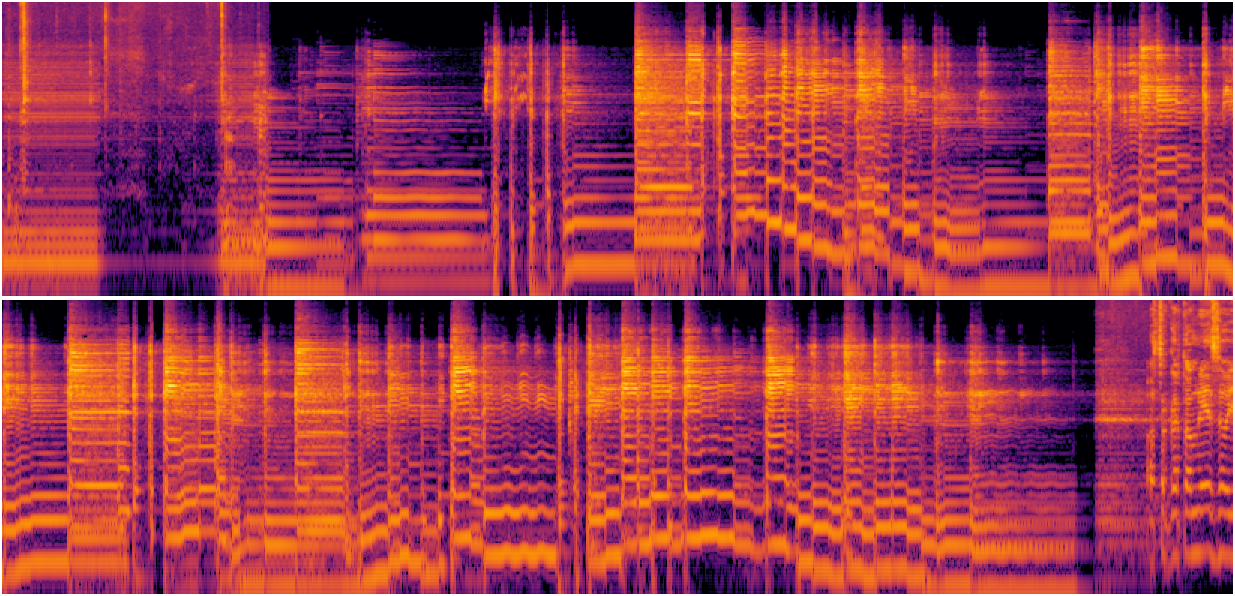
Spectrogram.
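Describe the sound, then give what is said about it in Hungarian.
A Strat electric guitar is played through a Tubescreamer overdrive pedal used as an always-on pedal, giving a mildly crunchy, warm tone. A melodic lead line of sustained and bending notes rings out continuously at a steady, moderately loud level. “ezt az ilyen finom törstrató hangot, amit, mert igazából ez lehet egy ilyen, egy úgy nézett, ilyen always on pedál”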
